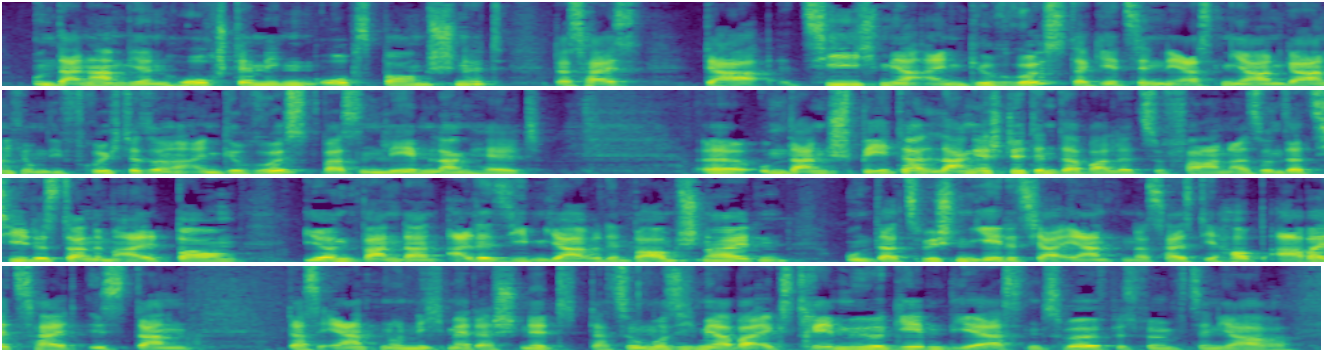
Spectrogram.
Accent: Rinteln, Lower Saxony, Germany; in der Stadt, wo ich groß geworden bin, in Rinteln

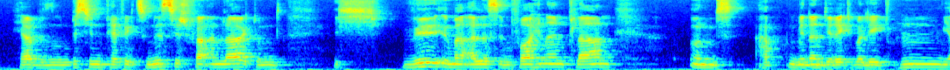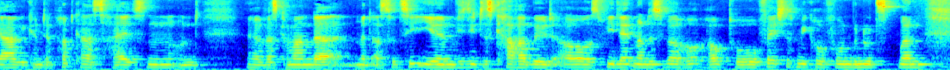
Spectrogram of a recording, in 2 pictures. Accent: Bochum, North Rhine-Westphalia, Germany; also born or lived in Frankfurt; Ich bin in Frankfurt geboren, ähm, bin aber ja, relativ schnell mit ganz jungem Alter nach Bochum gekommen und dort auch komplett aufgewachsen

